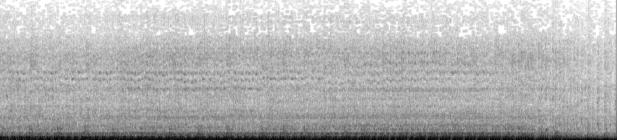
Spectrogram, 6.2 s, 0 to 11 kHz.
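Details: 1994 Harley Road King FLHR, original 80" Evo, CV40 carb, Carl's heads, Screamin Eagle air cleaner and 2:1 exhaust: uneven, stumbling, misfiring beat on light throttle, caused by a carb fault and fixed by a carb rebuild.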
